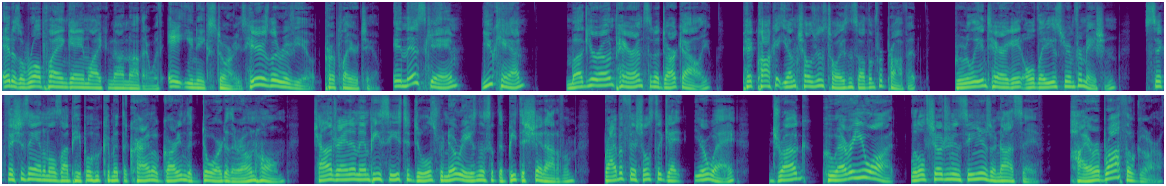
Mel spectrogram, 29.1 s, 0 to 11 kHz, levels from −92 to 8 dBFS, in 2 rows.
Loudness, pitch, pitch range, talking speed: -16 LUFS, 155 Hz, 135-185 Hz, 210 wpm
